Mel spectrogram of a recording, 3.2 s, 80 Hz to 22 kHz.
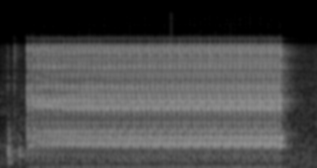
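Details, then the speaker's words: TP6A military rotary desk telephone after wiring and connection cleanup, ring cycle sent from analyzer: steady buzzing clatter of the ringer mechanism for about 2.5 seconds, no bell tone; normal ringer operation. "now that we know that this telephone is ringing in on a ring cycle and you hear the mechanical noise from the Silla nodes and actually not the bells at all"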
